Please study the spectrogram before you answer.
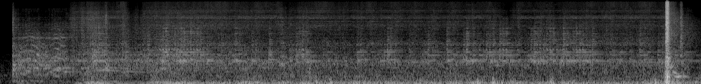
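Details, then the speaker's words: New-old-stock 1974 Plymouth Cuda, never sold, with 64 original miles; it ran out of gas and the fuel pump may not be pulling from the tank yet; the engine coughs and stumbles roughly, running lean from fuel starvation. "Woo! That's what happens when it gets a little lean. Doug, I don't think it's pumping fuel yet."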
